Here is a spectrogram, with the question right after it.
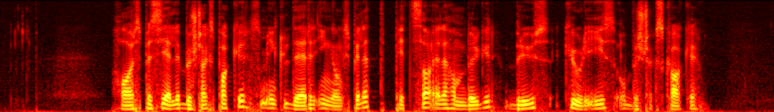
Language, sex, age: Norwegian, male, 27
